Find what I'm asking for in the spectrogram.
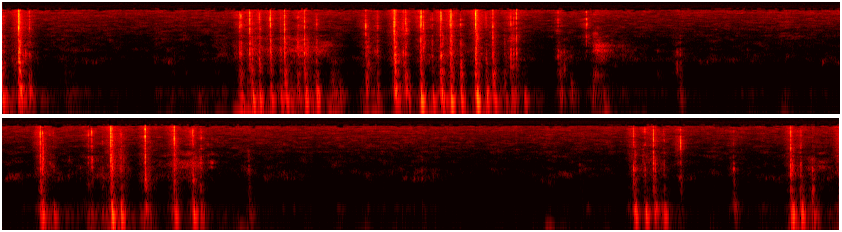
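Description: A computer keyboard is typed on in short bursts of rapid, close clicking while Python code is written, with quiet pauses between the flurries and no voice heard.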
